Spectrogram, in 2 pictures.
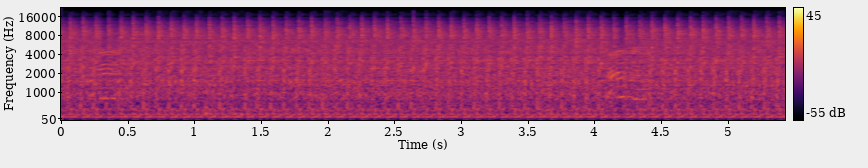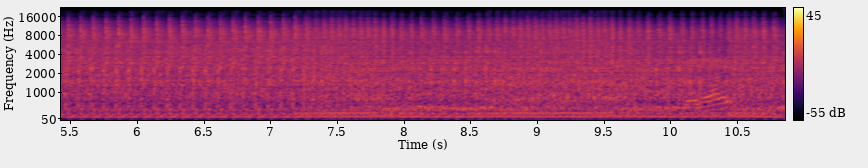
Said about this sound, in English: Give it a little rev. Let's see what the clutch does.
